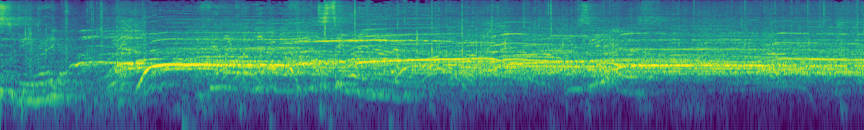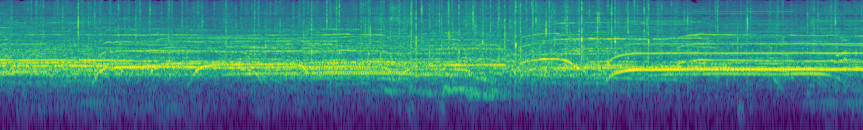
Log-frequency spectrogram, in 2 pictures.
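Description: A young woman sings into a microphone through loudspeakers.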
